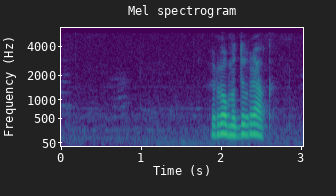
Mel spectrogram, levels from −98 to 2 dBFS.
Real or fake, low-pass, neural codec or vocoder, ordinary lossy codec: real; 5.4 kHz; none; none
